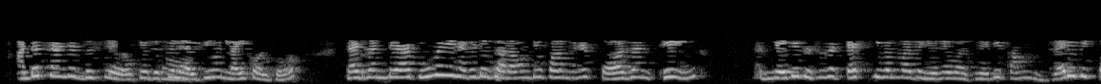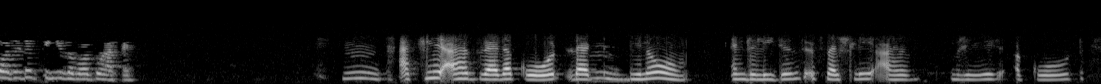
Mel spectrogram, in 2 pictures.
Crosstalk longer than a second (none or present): none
